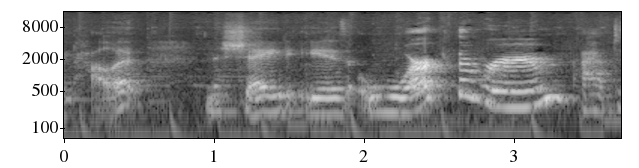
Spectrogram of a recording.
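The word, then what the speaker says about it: Werk: And the shade is Work the Room.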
